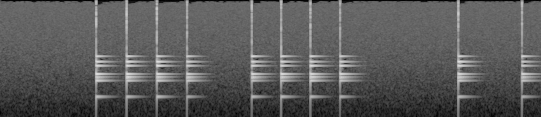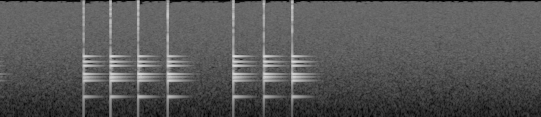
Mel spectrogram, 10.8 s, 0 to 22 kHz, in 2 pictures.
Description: Tap code, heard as taps on a metal pipe, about 3 knocks a second. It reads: TAS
